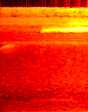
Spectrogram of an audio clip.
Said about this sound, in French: Là, le grillon des marais.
